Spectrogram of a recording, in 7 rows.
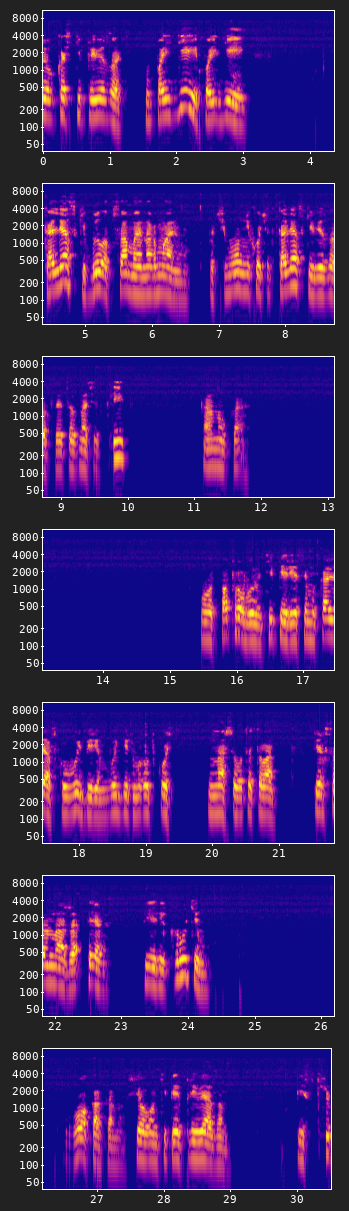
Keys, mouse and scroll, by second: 0.6 click, 2.6-3.0 middle drag, 4.2 click, 6.6 middle click, 7.6 shift+click, 9.7 click, 11.5-16.2 drag, 18.9 shift+click, 20.2 KP_7, 22.2 r, 25.0-26.4 middle drag, 27.2-28.2 middle drag, 30.0 shift+middle click.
